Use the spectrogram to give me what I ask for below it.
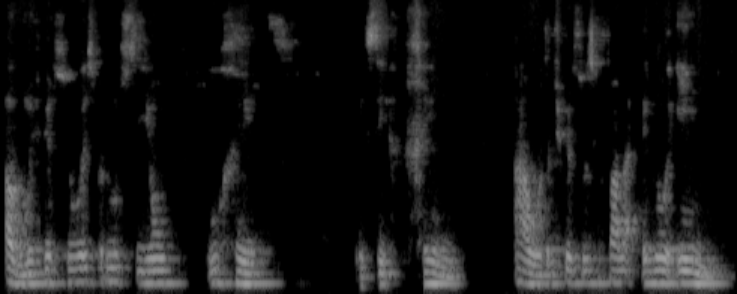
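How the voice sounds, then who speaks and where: A Biblical Hebrew teacher with a Brazilian Portuguese accent gives an informal screen tutorial, repeating and sounding out words didactically. His voice is mid-range, mellow and unhurried, with fairly even intonation. The room sounds muffled and echoey.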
